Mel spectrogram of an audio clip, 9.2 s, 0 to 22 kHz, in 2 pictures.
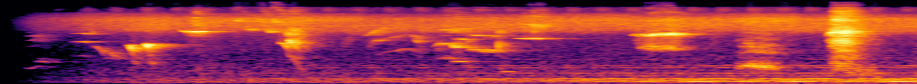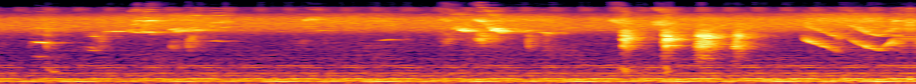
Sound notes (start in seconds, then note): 0.7 birds chirping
